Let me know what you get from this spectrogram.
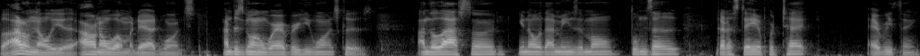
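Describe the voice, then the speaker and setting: This man has an unremarkable speaking voice and an American accent. He speaks at a fairly quick pace with medium pitch and fairly even intonation. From North Carolina, then Alaska. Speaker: podcast guest. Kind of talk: casual chat.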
